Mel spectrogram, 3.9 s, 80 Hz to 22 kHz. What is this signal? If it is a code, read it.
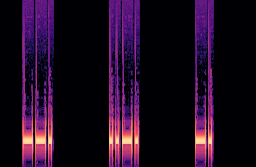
Morse code, heard as a keyed tone, about 25 wpm, spaced as for 9 wpm, 700 Hz. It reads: GFN
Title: USA Call Signs - 6 Characters - 6x Character Spacing - 25wpm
